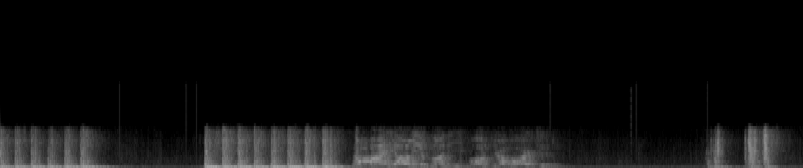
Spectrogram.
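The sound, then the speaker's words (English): Loud, rapid knocking pounds on a door in the village in two long bursts, like frantic drumming, then a voice calls out briefly before a few more quick knocks. “I was soon banging on a door there like a drummer playing ….”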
